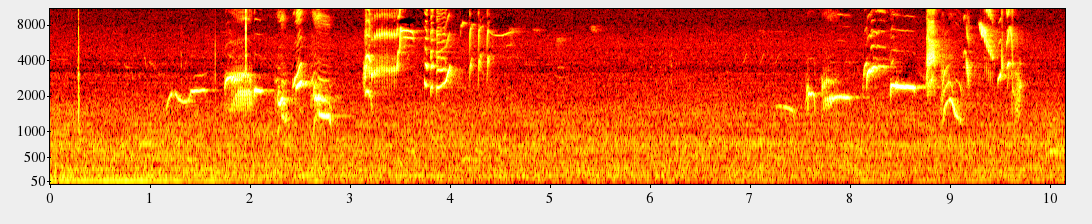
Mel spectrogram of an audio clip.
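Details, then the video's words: Blackbird song: two phrases, each opening with low fluted whistles and ending in high, squeaky twittering flourishes, with a quiet pause between them. "chant du merle"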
